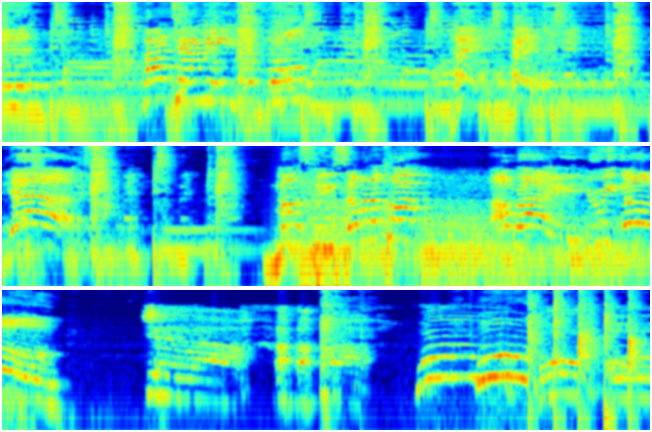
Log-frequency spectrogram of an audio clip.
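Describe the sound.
A lively crowd cheers and claps, many voices whooping and shouting over a patter of hand claps, with a couple of short pauses before the noise swells again.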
